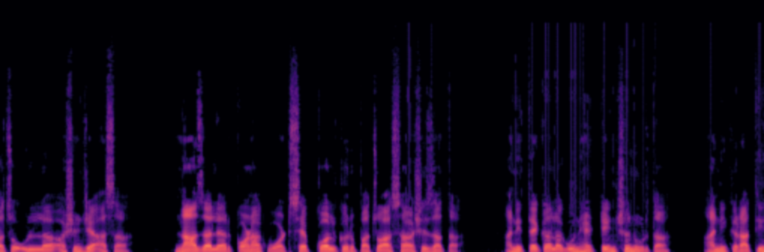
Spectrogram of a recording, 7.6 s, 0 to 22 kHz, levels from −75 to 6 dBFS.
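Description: At 3.80 s, just after "कोणाक वॉट्सऍप कॉल करपाचो", a block size mismatch (padded) begins and lasts to the end. Each block arrives slightly short and is topped up with silence. That fits a 1024-sample read block. The tiny gaps cause a steady 43.1 Hz buzz. Speed drops only to 0.999×, at normal pitch.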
